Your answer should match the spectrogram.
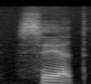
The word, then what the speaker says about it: SEAT: This is a standard Seat Ateca from 2018. It is spelled seat in English, but it's pronounced Seat in Spanish. It's a Spanish brand.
